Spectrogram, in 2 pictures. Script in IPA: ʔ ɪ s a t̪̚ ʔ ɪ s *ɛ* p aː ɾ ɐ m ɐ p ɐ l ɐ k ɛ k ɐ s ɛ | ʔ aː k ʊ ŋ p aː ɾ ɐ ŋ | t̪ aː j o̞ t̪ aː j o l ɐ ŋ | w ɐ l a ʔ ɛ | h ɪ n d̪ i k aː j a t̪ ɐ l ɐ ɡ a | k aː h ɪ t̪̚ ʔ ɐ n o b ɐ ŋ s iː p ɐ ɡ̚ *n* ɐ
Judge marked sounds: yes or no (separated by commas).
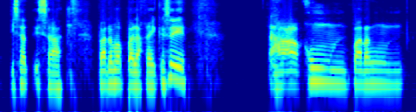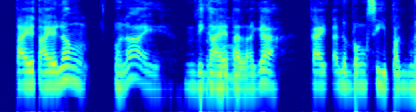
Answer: no, yes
